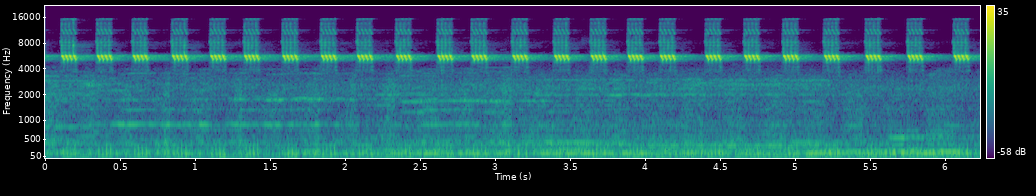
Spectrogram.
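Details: Cricket chirping, recorded as a master sound for training songbirds: bright, high-pitched pulses repeated steadily about four times a second, some twenty-three in a row, over a faint low hum and soft background tones.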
